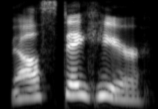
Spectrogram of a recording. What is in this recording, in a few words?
i'll stay here, female; Half-Life 2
